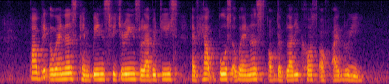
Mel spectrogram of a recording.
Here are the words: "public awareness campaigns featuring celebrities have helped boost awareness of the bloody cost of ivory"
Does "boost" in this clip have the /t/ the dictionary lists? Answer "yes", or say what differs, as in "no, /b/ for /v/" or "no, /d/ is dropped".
no, /t/ is dropped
